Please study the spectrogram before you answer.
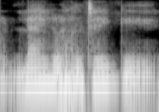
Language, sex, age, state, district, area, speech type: Maithili, female, 45-60, Bihar, Muzaffarpur, rural, spontaneous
